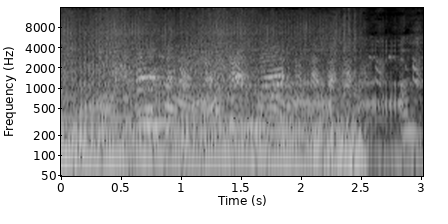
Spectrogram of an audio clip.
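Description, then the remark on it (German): A motorcycle engine sound revs loudly and steadily for about two and a half seconds, then cuts off abruptly. It is a buzzy, slightly tinny roar with rising and falling pitch sweeps. It comes from a motorcycle-shaped novelty wall clock that plays it every half hour. “Eine Wanduhr in Motorradform. Aber pass mal auf, das Beste kommt noch. Zu jeder halben Stunde macht es das hier.”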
